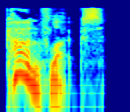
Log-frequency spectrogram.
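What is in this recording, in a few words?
"conflux", British English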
